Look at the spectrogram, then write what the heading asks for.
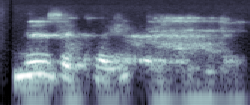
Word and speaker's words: musically: Now, the letter A can be silent, especially in words that end in A-L-L-Y, like these. Romantically, musically, logically. So I'm not pronouncing romantically, musically, and logically. Cut the A out. Get rid of it.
